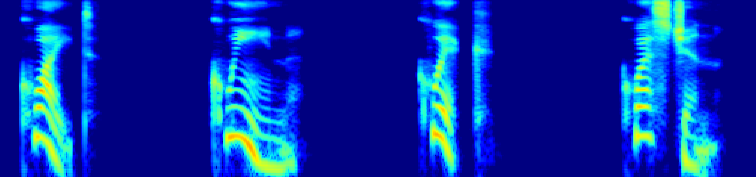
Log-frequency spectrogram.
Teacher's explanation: Qu, as in quite, queen, quick, question. The sound begins with k and moves immediately into w.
